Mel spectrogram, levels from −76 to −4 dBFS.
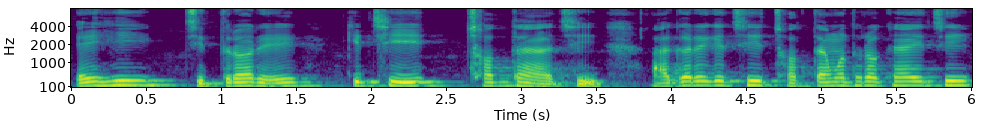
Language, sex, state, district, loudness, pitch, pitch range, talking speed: Odia, male, Odisha, Nuapada, -15 LUFS, 140 Hz, 135-150 Hz, 110 wpm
